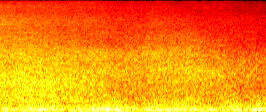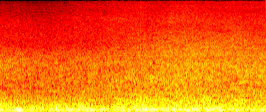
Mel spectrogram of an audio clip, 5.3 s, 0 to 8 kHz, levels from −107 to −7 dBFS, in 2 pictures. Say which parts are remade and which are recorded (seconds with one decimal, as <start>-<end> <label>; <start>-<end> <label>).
0.0-1.2 remade; 1.2-2.1 recorded; 2.1-2.7 remade; 2.7-3.9 recorded; 3.9-5.3 remade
